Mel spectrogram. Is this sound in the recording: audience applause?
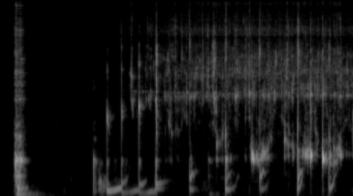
no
